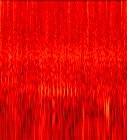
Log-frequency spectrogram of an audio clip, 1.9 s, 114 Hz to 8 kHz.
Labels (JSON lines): {"label": "biophony, rattle response", "recorder": "SoundTrap 500"}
